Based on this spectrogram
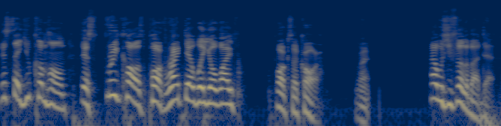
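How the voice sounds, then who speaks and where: A man talks at a moderate pace with lively intonation against a quiet background. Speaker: show co-host. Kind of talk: casual debate commentary. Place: studio. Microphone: studio mic.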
